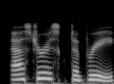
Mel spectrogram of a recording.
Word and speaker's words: debris: *debris is pronounced as debri.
